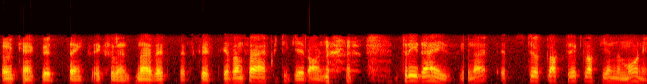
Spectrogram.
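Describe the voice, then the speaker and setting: At a moderate pace and medium pitch, a man talks in a South African accent. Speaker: caller. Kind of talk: casual chat. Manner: halting.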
